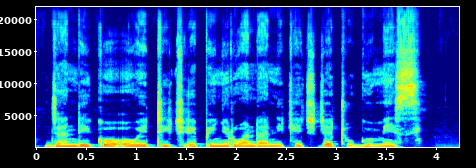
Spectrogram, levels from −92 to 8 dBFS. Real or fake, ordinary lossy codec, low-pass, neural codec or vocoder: fake; none; none; vocoder, 44.1 kHz, 128 mel bands every 256 samples, BigVGAN v2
